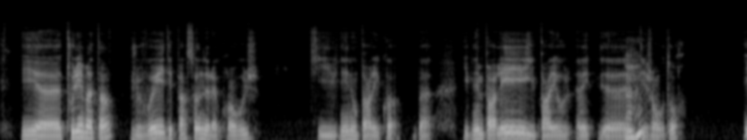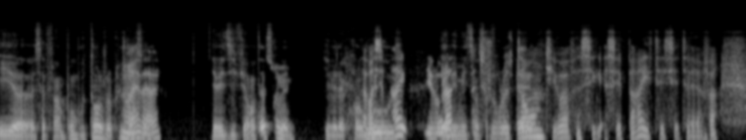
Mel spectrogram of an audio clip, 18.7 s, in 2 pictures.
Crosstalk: present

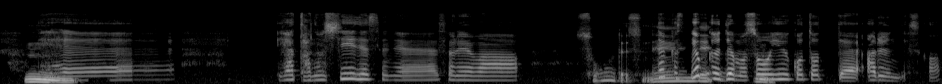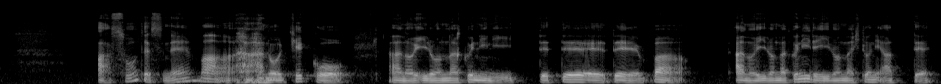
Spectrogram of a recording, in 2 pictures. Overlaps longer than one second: none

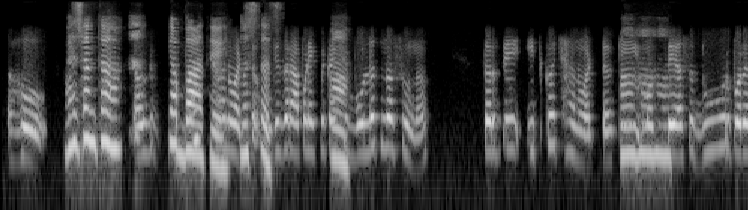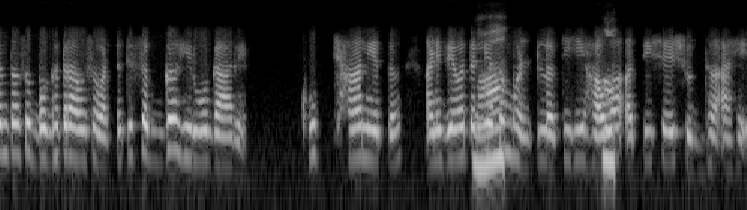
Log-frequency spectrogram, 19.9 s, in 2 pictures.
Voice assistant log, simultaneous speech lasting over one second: present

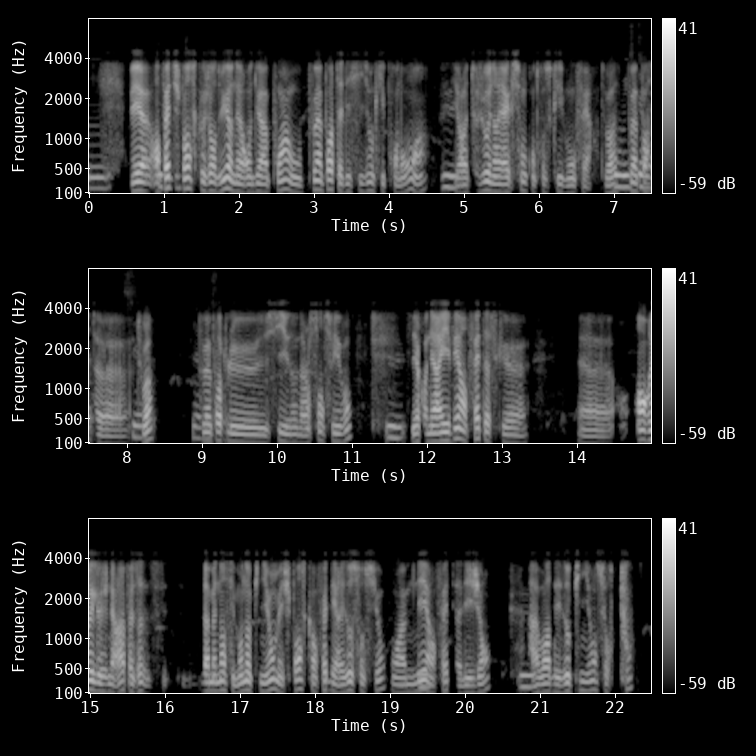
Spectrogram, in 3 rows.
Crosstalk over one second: none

